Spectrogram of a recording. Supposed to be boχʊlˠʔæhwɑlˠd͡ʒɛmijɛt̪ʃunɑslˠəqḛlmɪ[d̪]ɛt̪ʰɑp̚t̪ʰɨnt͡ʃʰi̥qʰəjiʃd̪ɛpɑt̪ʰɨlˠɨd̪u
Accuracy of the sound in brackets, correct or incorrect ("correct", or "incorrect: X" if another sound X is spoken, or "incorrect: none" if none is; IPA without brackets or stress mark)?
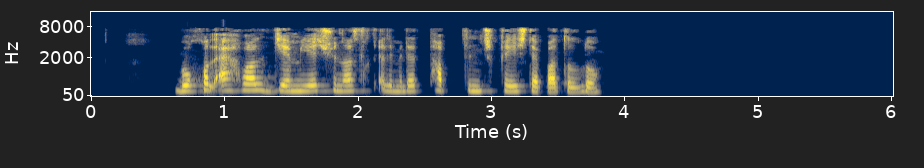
correct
